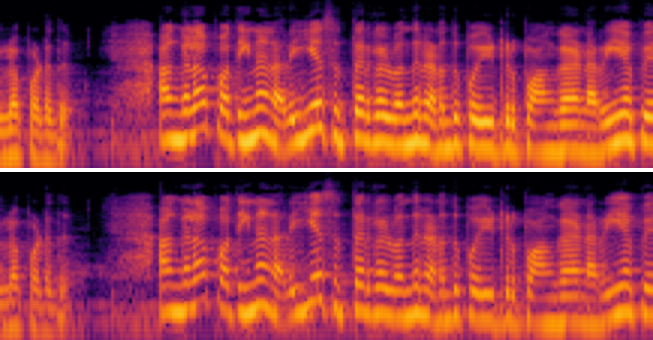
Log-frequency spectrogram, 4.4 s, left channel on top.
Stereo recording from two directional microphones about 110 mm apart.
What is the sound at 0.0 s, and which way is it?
A woman's voice, 35° left (ahead or behind).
